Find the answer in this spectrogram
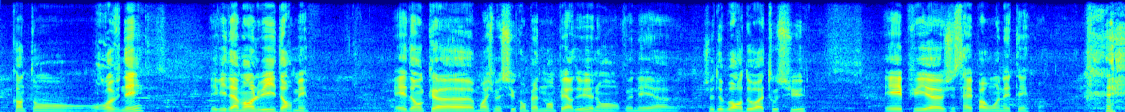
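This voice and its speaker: Over noticeable background noise, a man at medium pitch talks at a fairly slow pace with ordinary pitch variation and long, frequent pauses. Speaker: aircraft factory worker and pilot. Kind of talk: interview testimony.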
